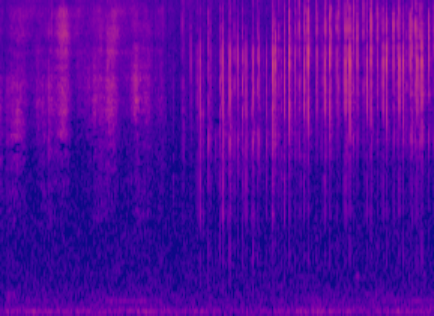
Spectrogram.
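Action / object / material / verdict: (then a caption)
tap / plastic owl-shaped night light / plastic / none. Long pointed nails tap the side and front of a hollow, light-up plastic owl night light held by its base. Soft, airy rustling gives way after about two seconds to a rapid run of sharp, bright, clicky taps with almost no ring.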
